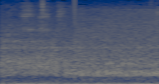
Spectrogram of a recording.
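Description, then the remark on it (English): Steady rumble of a steam train carriage with its windows open running along the rails during a steam train ride, a continuous low roar with an even loudness throughout and no distinct breaks. “It's all part of the adventure of taking a steam train ride.”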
